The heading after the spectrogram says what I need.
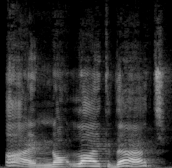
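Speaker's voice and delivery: put-on drawn-out boyish persuasion; coaxing. A narrator's reading. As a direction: wheedle it slowly as a boy. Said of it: "coaxed Jack".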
